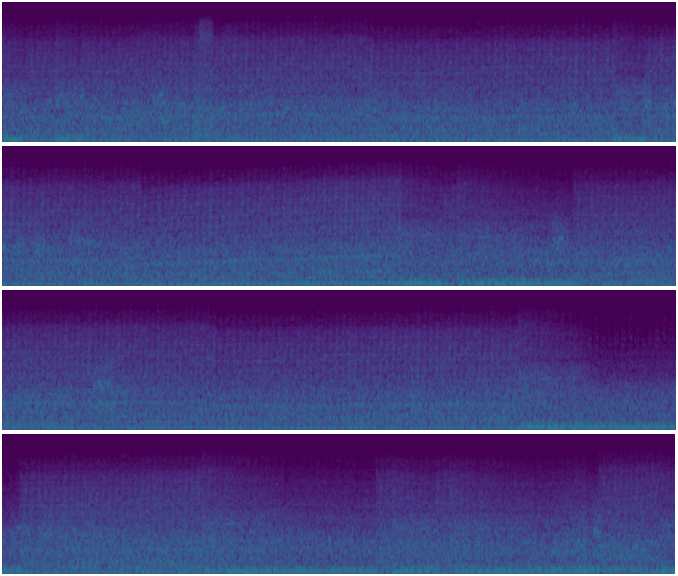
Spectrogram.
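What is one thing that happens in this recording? A heavy truck engine drones steadily as it drives along a road.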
